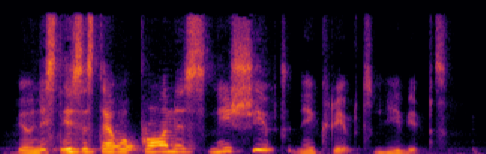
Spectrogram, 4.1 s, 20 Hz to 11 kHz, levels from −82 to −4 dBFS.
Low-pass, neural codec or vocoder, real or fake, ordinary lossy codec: 9.9 kHz; autoencoder, 48 kHz, 32 numbers a frame, DAC-VAE, trained on Japanese speech; fake; MP3, 64 kbps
